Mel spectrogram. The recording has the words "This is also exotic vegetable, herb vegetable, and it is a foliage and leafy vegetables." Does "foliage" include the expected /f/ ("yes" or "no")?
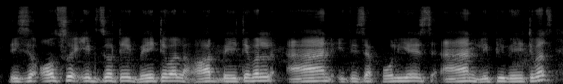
no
